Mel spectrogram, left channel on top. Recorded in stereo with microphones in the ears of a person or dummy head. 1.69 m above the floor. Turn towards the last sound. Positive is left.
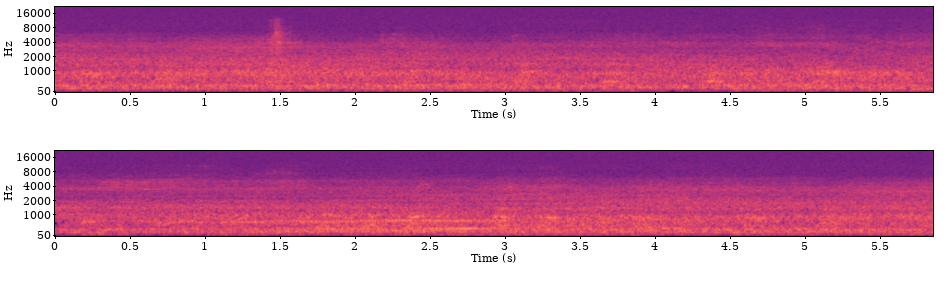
No sound to turn to.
